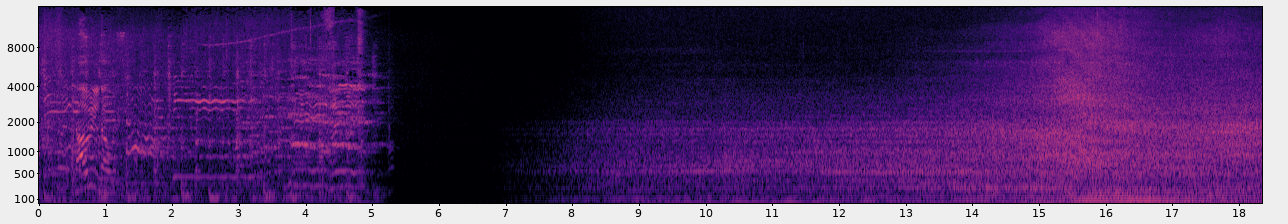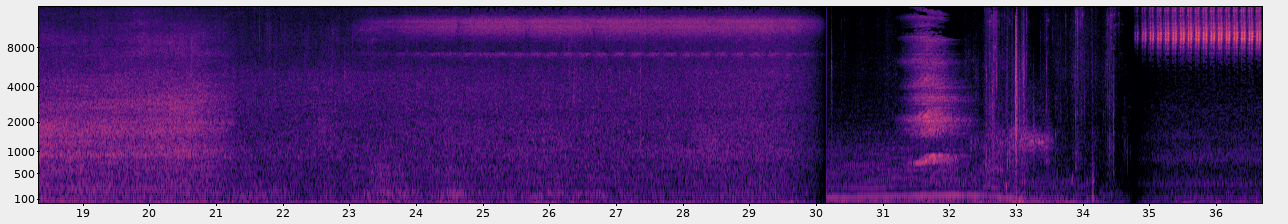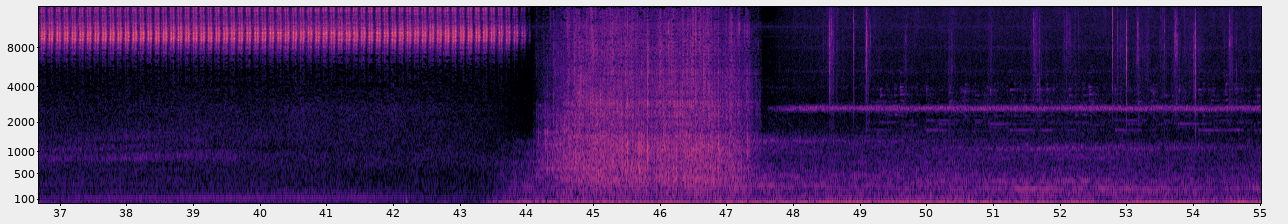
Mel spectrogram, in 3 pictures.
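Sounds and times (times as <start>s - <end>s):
car passing by: 7.0s - 33.0s, 35.0s - 51.3s
crickets chirping: 22.7s - 30.0s, 34.8s - 55.0s.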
